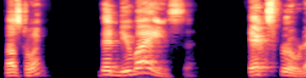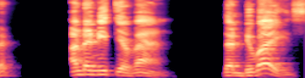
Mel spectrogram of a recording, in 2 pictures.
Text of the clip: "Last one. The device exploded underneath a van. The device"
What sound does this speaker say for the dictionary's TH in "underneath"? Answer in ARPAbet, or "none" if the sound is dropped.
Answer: T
